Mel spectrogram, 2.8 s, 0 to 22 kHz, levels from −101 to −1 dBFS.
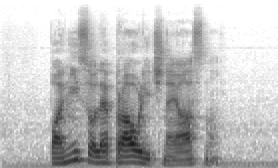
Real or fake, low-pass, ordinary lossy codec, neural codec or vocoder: real; 19.8 kHz; none; none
